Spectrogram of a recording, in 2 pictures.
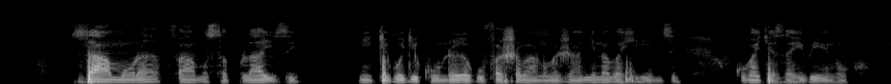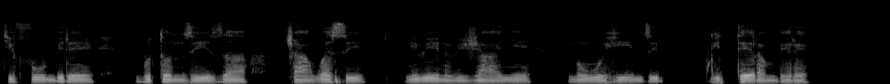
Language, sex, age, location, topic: Kinyarwanda, male, 25-35, Musanze, finance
